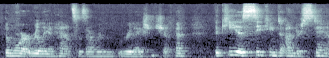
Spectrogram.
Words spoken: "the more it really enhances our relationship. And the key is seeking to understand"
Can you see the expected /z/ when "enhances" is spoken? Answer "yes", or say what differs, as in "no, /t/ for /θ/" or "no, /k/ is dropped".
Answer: yes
